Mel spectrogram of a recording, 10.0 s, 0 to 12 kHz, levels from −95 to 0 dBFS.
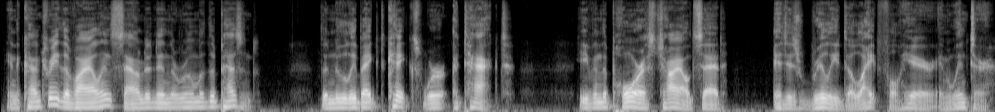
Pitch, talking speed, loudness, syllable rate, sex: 100 Hz, 180 wpm, -20 LUFS, 5.8 syllables/s, male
